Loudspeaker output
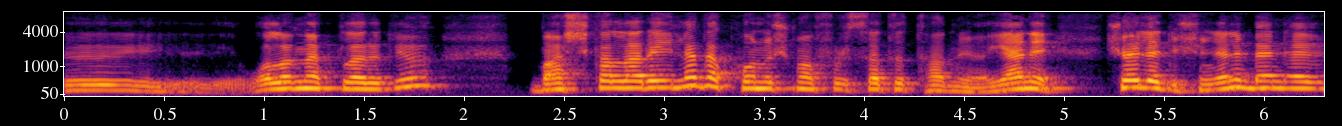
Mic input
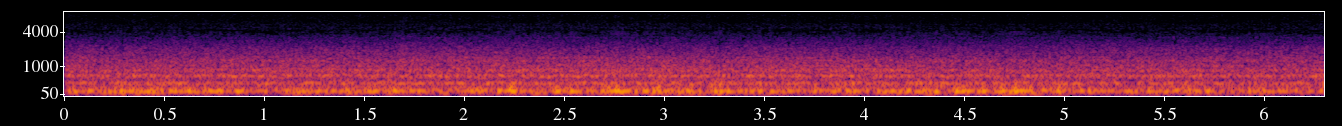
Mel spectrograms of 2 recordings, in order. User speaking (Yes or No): No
